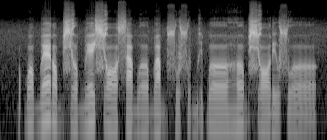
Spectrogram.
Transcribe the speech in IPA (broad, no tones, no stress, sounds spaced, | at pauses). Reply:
ɓ ɔ b ɛ ɾ ɔ b ɕ ɤ b e ɕ ɔː s a b ɤː b a b sʷ e sʷ i b i ɓ ɤː ɦ ɤ b ɕ ɔː ɾ i sʷ ɤː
